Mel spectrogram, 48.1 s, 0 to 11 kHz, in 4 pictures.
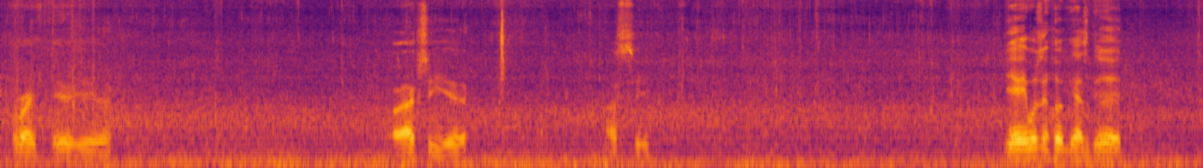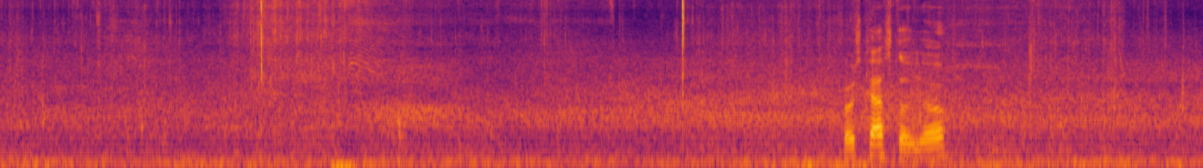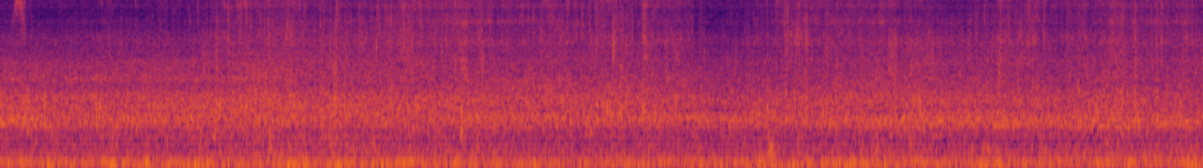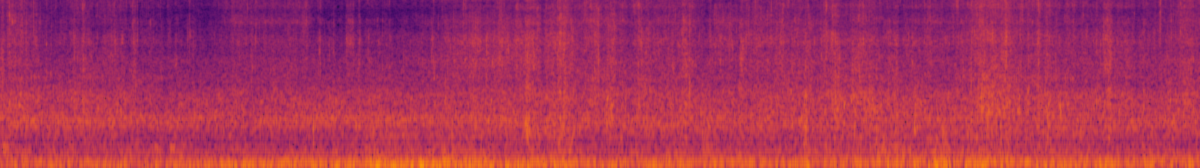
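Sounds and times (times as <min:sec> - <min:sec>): wind buffeting microphone: 0:00.0 - 0:48.0.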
